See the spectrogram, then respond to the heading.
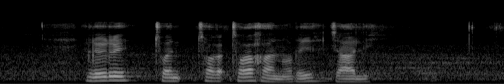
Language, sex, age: Tswana, male, 20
